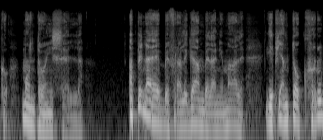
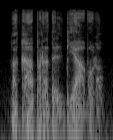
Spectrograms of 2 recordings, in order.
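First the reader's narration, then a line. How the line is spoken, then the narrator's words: Murmur to oneself. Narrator (Italian): mormorò tra sé Laura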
